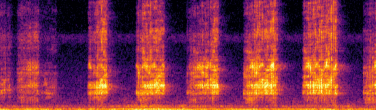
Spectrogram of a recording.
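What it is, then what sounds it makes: Cardboard matchbox. A wooden matchstick is scratched along the rough striker strip of a small cardboard matchbox held in one hand. About six bright, rasping strokes come at a steady, unhurried pace over a faint low hum.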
